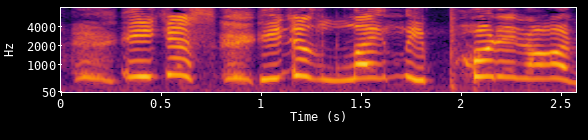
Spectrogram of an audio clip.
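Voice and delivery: high, loud burst of laughter; cracking up, voice up high; laughing. Real, not acted. Cream smeared lightly on his face.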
